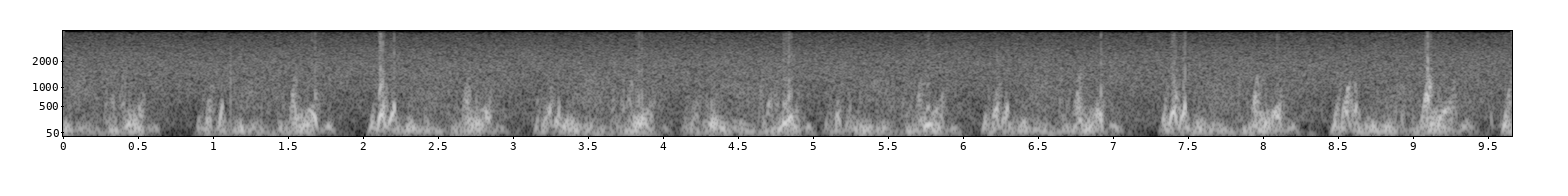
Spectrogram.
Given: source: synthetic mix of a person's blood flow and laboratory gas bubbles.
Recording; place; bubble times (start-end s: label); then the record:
Doppler ultrasound of blood flow; precordium
8.74-8.98 s: bubbles
9.50-9.62 s: bubbles
9.64-9.67 s: bubbles
From the record:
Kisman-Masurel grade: 211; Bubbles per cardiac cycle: several, 3 to 8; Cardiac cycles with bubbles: 1 to 10%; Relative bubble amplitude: barely perceptible (0.100 to 0.250); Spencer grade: 1 (occasional bubble signal discernible with the cardiac motion signal, with majority of cardiac periods free of bubbles); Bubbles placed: only in the low amplitude regions of the cardiac cycle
